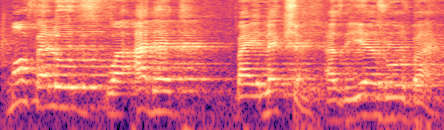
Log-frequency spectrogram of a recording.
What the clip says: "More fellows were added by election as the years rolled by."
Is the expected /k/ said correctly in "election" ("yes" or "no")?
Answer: yes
